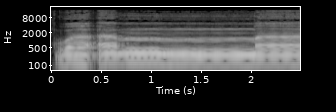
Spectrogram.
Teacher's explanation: Dalam wa amma, mim dengan tashdeed harus dibaca dengan bunyi sengau. Kemudian, huruf ma dibaca panjang, selama 2,5 alif, 3 alif, 5 harakat, atau 6 harakat.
